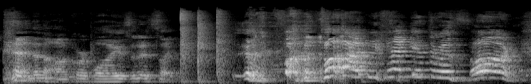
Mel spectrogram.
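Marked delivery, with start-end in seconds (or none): 1.8-5.2 high laughing complaint; laughing mock frustration. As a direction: moan it through laughter. Band frustrated, songs interrupted.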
